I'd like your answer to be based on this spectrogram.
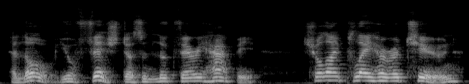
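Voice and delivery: big friendly bull offering music; hearty Mister Bull. Acted.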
